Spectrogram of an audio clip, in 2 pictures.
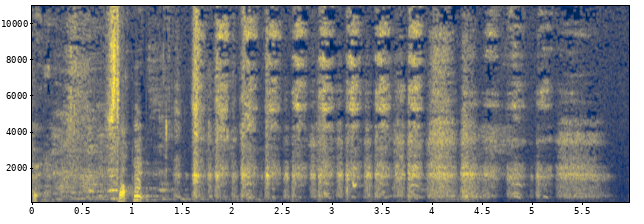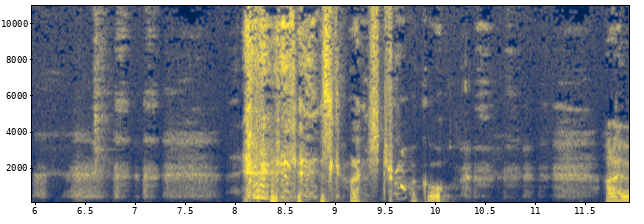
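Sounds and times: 
laughter: 0.0 - 5.6, 8.1 - 11.3
speech: 0.8 - 1.4, 8.4 - 10.2, 11.7 - 11.9
heavy rasping breathing and deep gasps: 1.3 - 8.1, 10.3 - 11.7.

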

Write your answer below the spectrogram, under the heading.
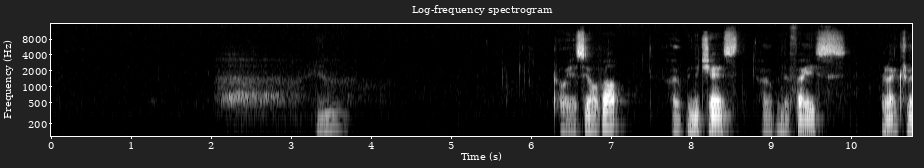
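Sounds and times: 
brief voiced sigh: 2.0 - 4.2
long breathy exhale: 2.0 - 4.2
speech: 3.3 - 3.7, 6.4 - 7.2, 7.8 - 10.7.

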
